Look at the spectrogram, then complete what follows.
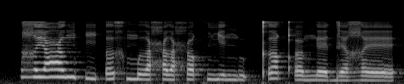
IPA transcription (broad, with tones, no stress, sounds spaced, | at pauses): ʁ e˦ ʕ ɤ˦ ŋ ʔ i˨ ʔ ʌ˨˦ x m ɤ˨ ħ ɤ˨ ħ u˨ q ɲ e˨ ŋ u˨ ʔ kʼ ʌ˦ qʼ u˨ ŋ ɛ˨ d ɛ˨ ʁ ɛ˨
